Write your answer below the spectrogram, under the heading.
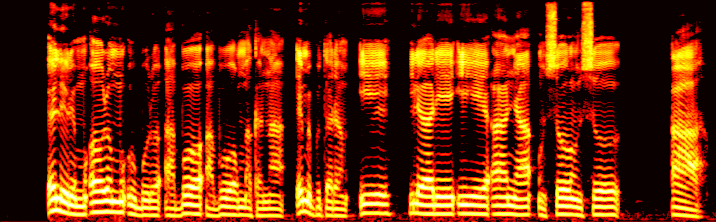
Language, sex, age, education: Igbo, male, 30-45, tertiary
